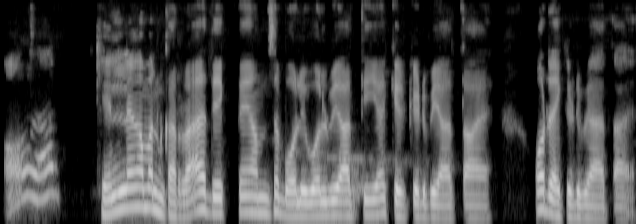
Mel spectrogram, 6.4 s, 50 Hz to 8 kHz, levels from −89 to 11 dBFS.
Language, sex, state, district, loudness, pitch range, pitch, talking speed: Hindi, male, Uttar Pradesh, Jyotiba Phule Nagar, -17 LUFS, 130-185 Hz, 145 Hz, 215 wpm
